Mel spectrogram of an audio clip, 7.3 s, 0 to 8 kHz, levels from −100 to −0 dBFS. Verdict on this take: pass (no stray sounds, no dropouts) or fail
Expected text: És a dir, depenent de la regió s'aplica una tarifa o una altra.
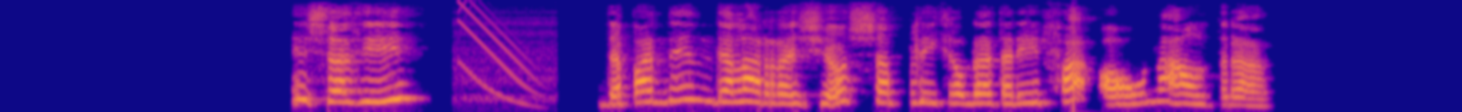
fail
